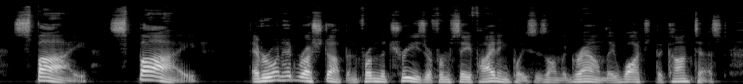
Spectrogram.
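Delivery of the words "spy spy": swooping, cawing crow-like cry. Narrator reading a story, voicing the crows crying out: cawing crow voice. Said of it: "the crows cawed".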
